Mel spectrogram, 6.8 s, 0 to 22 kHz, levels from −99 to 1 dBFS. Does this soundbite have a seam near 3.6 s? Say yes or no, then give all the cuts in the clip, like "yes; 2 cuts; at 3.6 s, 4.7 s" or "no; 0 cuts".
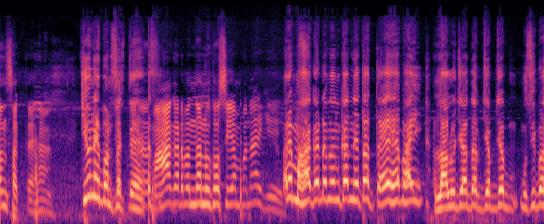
no; 2 cuts; at 1.9 s, 5.3 s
